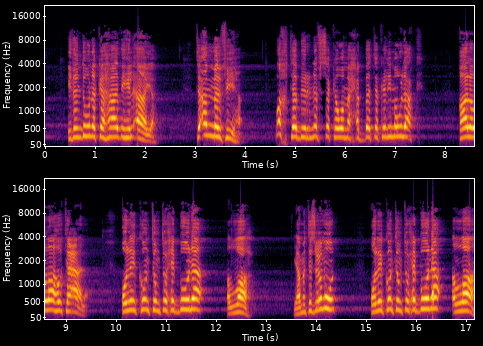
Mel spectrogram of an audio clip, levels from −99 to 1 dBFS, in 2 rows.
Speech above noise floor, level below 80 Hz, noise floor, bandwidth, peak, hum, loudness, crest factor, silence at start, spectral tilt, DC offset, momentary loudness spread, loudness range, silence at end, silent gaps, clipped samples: 51 dB; -70 dBFS; -65 dBFS; 11 kHz; 0 dBFS; none; -15 LUFS; 16 dB; 0.45 s; -4 dB/octave; under 0.1%; 10 LU; 3 LU; 0 s; none; under 0.1%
